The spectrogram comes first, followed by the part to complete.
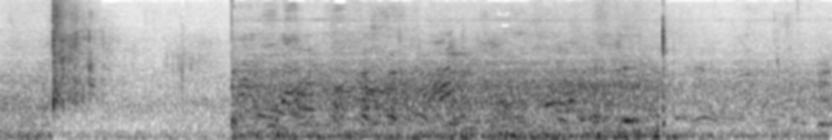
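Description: A baseball bat cracks sharply against the ball once on a swing. It is followed by background voices chattering.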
